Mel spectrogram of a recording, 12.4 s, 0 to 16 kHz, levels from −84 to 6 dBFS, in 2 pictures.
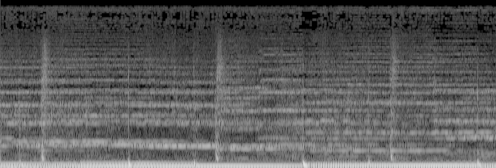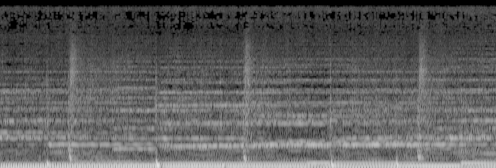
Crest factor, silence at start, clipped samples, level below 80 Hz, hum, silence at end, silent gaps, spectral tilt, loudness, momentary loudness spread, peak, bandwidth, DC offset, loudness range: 12 dB; 0 s; under 0.1%; -16 dBFS; none; 0 s; none; -6 dB/octave; -18 LUFS; 3 LU; -4 dBFS; 14 kHz; under 0.1%; 1 LU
